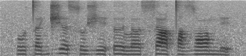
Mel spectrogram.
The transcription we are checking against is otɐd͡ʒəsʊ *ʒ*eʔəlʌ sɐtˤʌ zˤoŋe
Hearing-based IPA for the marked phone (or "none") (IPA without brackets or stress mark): ʒ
